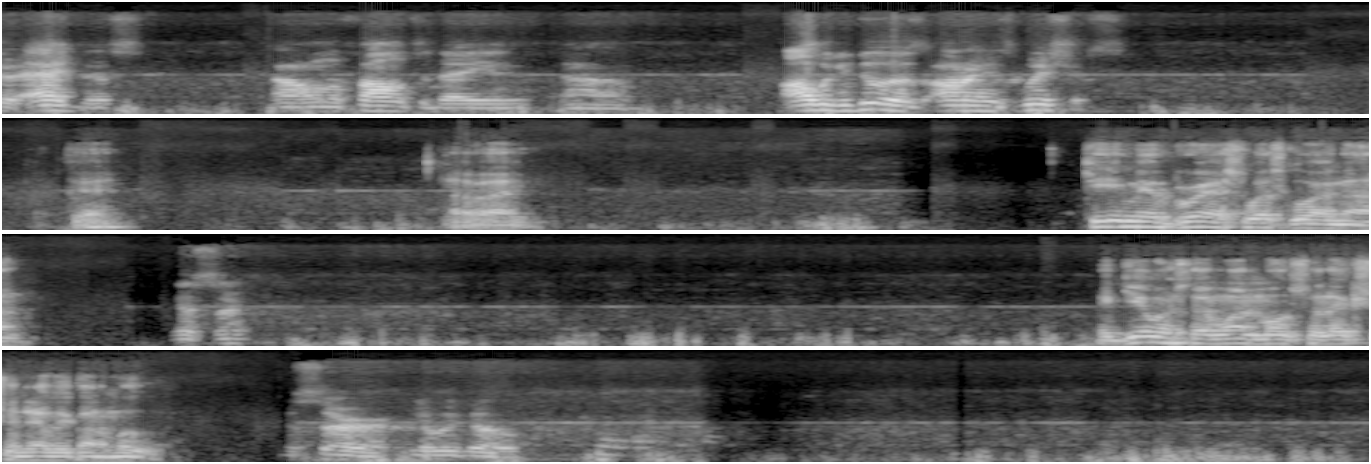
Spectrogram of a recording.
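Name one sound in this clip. A middle-aged man speaks calmly over an online call.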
